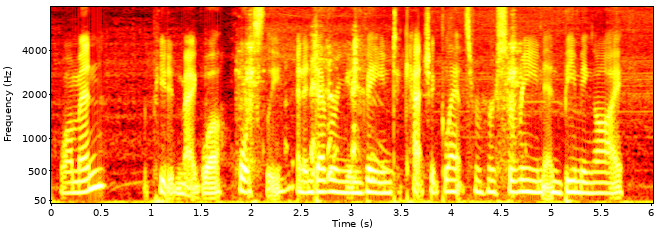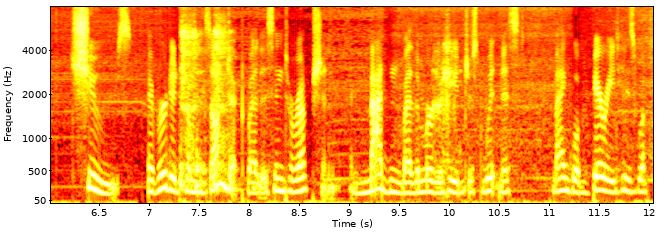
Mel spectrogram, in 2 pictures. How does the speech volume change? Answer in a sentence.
The loudness of the talking stays about the same.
